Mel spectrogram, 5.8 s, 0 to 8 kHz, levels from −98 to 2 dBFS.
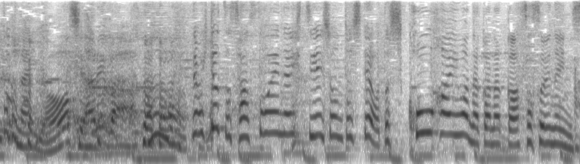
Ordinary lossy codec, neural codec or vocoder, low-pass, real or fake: none; none; none; real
